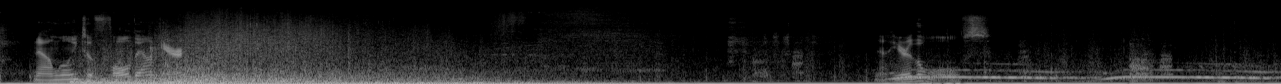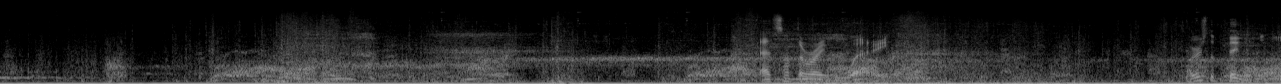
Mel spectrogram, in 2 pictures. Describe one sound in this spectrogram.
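Boots crunch in snow.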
